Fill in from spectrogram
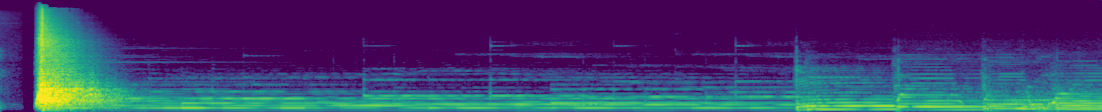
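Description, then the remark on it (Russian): A single sharp, whip-like swish of a baseball pitcher's first pitch, thrown with the right hand, cuts through the air right at the start, then fades into sustained low musical tones that carry on and shift near the end. “Правая рука взмывает. В кровавой косметике по белому выпущен первый мяч”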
